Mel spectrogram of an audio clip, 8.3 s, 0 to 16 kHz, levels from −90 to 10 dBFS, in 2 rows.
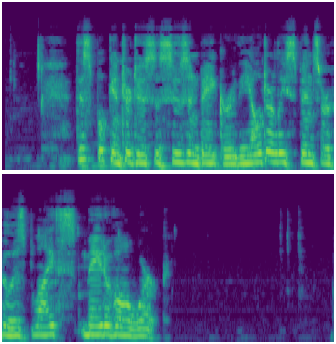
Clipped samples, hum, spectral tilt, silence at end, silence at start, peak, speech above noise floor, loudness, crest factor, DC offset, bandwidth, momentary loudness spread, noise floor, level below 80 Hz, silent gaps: under 0.1%; none; -4.5 dB/octave; 2.1 s; 0.45 s; -2 dBFS; 55 dB; -13 LUFS; 14 dB; under 0.1%; 9.2 kHz; 11 LU; -68 dBFS; -50 dBFS; none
